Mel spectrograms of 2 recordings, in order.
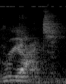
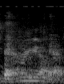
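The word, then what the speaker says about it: griot: But you can hear that the T is silent. So if you ever see it or read it, please. It ain't gri, it's grio.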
